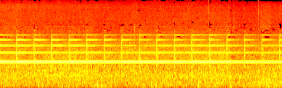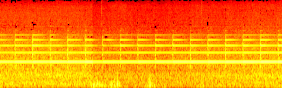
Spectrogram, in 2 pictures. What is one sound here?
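A train horn blows loudly and steadily.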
